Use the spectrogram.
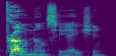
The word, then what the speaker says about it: pronunciation: second syllable n banana the word pronunciation has pronunciation five syllables where's the stress pronunciation D D D D D on the fourth syllable we can't say pronunciation or pronunciation it's not correct it's pronunciation so when you learn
